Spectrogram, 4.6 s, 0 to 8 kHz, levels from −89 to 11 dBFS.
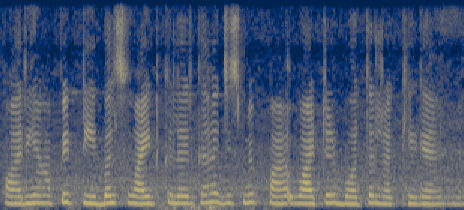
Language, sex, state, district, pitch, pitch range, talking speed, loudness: Hindi, female, Bihar, West Champaran, 275 Hz, 265-290 Hz, 195 wpm, -18 LUFS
